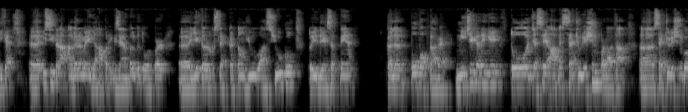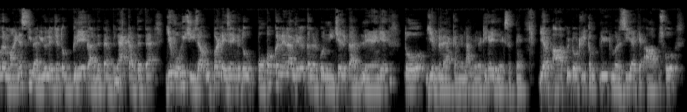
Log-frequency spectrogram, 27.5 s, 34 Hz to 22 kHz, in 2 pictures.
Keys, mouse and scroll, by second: 0.5 scroll down 1, 2.6 click.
